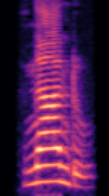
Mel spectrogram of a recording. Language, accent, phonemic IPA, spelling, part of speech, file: Swahili, Kenya, /ˈŋɑ.ⁿdu/, Ng'andu, proper noun, Sw-ke-Ng'andu.flac
- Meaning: Venus (planet)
